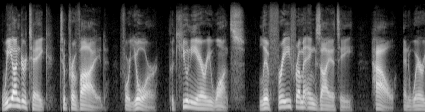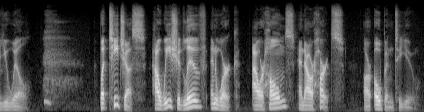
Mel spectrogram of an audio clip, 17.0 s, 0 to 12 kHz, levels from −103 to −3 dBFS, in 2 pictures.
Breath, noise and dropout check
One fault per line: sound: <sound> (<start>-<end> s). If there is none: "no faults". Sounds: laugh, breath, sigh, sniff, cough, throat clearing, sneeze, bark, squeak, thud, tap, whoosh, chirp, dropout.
sound: sigh (9.3-10.2 s)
